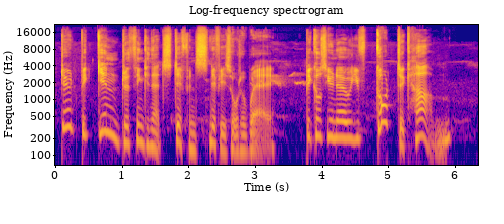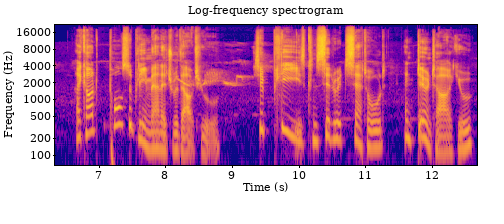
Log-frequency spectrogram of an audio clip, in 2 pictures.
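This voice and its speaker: A man voicing a boastful, pushy toad gentleman for a children's audiobook, imploring and grandly persuasive. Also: high voice, huge pitch swings, measured pace, gravelly, pitched above the performer's own voice, heavily acted. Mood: imploring, bossy.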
